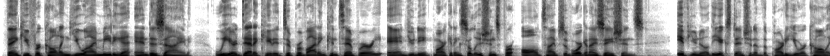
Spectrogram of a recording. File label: Phone System; UI Media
